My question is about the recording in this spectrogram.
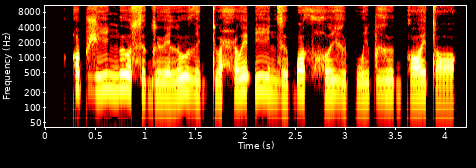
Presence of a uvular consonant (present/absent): present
